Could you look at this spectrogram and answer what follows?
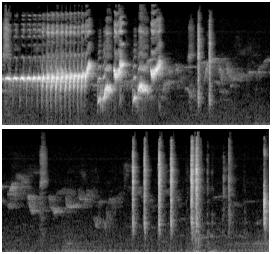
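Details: Aceh white-rumped shama of Gunung Leuser stock, kept as a breeding pair: a fast rattling trill followed by rich, varied warbled notes, then quiet, and later a run of sharp clicks.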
